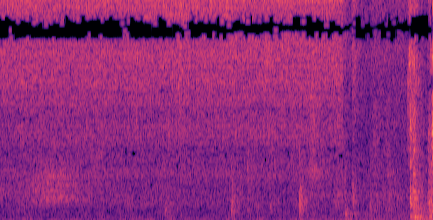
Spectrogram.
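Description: Thin stream of tap water from a kitchen faucet running into a spray bottle, with a few faint clicks in the second half.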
